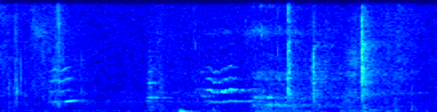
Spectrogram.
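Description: A door being opened: latch clicks, a low thud about a second in, then a short wavering squeak as the door swings on its hinges.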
